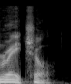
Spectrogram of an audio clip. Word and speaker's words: Rachel: With the exception of the name Rachel, the CH combination of letters is given a hard K sound, as in Mel, Chiz, E, Nick.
